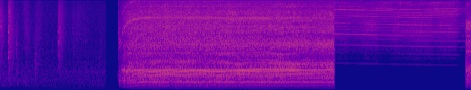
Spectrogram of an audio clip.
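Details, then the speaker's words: Porter-Cable pancake air compressor after replacing the gasket and ring to cure an air leak. The motor starts and runs at an even, steady drone with no hiss or rattle. Normal compressor run; a very slight leak possibly remains around the piston. "think it is working no more noise coming from that area"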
